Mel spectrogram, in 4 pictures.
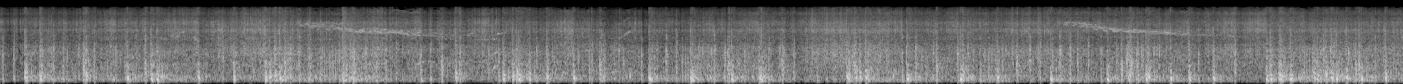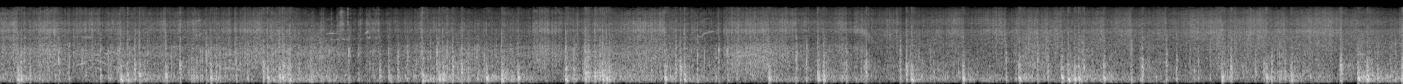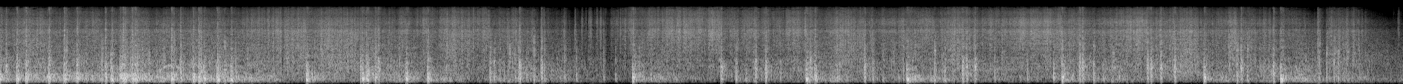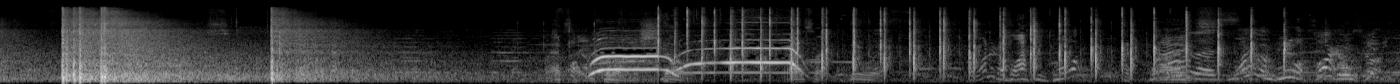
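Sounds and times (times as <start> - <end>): fireworks bangs and crackling: 0.0 - 46.1.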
